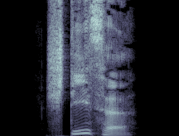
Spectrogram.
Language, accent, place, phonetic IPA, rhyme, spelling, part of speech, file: German, Germany, Berlin, [ˈʃtiːsə], -iːsə, stieße, verb, De-stieße.ogg
- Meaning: first/third-person singular subjunctive II of stoßen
